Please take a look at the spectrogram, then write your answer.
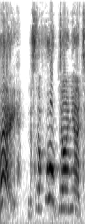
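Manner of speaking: shrill, booming, very loud, high-pitched holler. Sam comes down in the morning and calls out about breakfast, yelling. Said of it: "There's no need to yell".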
